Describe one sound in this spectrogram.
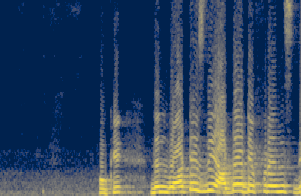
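A young woman speaks clearly into a microphone, explaining with animation.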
